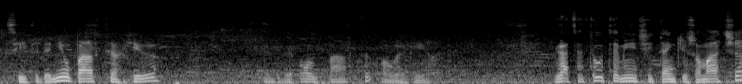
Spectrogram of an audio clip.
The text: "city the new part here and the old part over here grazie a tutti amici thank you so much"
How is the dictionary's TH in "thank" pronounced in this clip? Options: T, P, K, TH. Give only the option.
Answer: T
